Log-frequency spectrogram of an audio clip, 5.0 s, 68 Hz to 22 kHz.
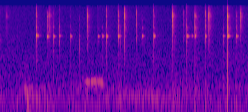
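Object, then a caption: Glass perfume bottle. Long nails tap and scratch a flat, rectangular, green-tinted glass perfume bottle with liquid inside, held in both hands. About twenty quick, bright clicks come in an irregular series, each a sharp high-pitched tick with a faint glassy ping around 3.4 kHz that dies away almost at once.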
